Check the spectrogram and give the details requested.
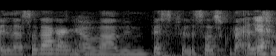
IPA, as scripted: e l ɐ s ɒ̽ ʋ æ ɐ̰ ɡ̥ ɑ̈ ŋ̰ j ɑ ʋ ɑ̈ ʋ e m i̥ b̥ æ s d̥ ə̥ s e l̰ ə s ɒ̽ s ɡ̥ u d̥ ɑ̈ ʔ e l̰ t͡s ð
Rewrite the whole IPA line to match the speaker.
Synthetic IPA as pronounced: e l ɐ s ɒ̽ ʋ æ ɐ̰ ɡ̥ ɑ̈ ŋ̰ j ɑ ʋ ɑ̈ ʋ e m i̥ b̥ e s d̥ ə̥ f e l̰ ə s ɒ̽ s ɡ̥ u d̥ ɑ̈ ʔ æ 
